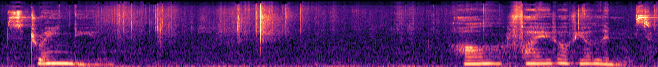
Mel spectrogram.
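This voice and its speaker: A woman voicing a calm, reassuring alien abductor in an ASMR roleplay, speaking in a soft, breathy whisper with halting phrases. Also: medium pitch, a little hiss or hum.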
